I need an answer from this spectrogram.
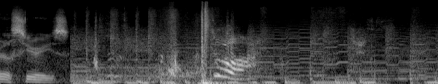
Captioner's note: grunting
